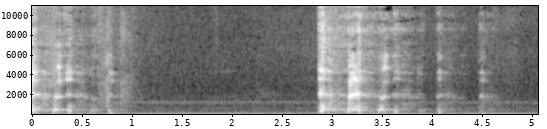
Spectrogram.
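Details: Homeless person coughing: two short bouts of several quick coughs separated by a pause, over a steady low room hum; finding: cough.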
